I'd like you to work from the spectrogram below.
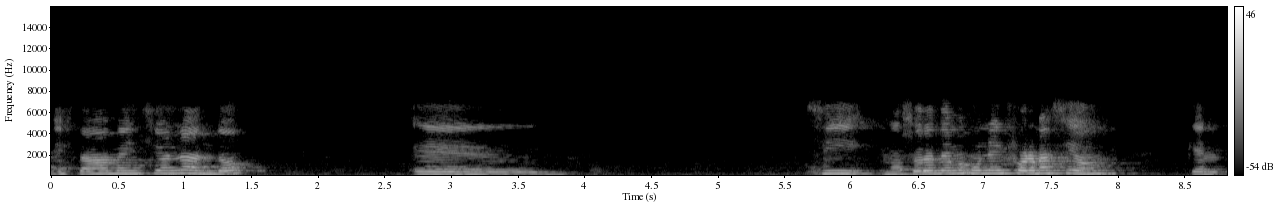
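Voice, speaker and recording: Woman teacher talking thru a big echoey hall sound, a bit high, dull audio with faint hiss. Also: a bit bright. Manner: explaining step by step, often checking with "¿ok?" and "¿no?". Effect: echoing, hall-like reverb. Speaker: university lecturer. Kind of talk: online class lecture.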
